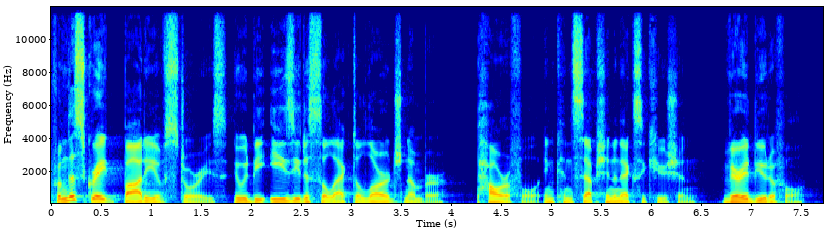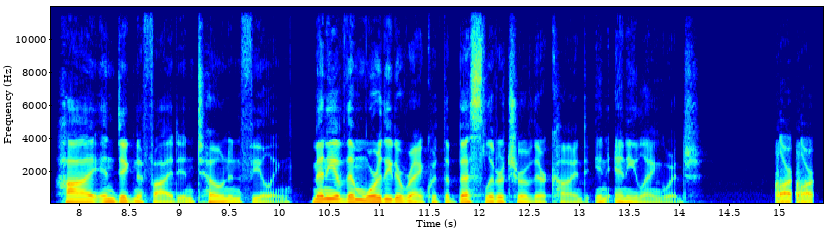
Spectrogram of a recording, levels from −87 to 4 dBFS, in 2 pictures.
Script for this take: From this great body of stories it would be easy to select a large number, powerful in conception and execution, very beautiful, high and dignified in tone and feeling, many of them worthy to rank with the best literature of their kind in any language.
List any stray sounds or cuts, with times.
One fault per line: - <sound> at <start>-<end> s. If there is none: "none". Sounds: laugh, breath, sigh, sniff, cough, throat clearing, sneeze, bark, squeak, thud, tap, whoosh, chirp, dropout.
- laugh at 15.0-15.3 s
